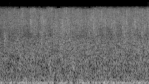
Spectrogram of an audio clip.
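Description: Steady, dense rain pours down in a weather fail scene, a loud, continuous wash of droplets with no pauses.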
